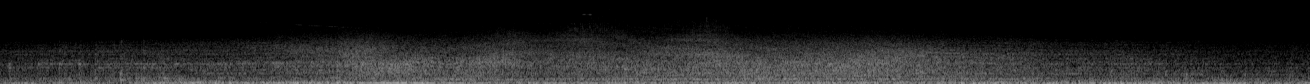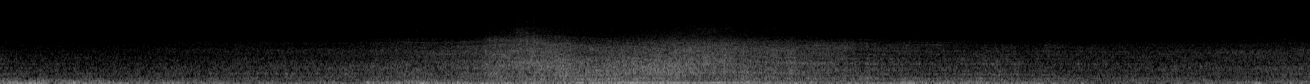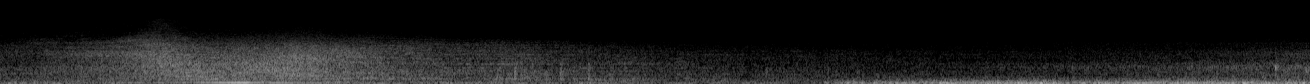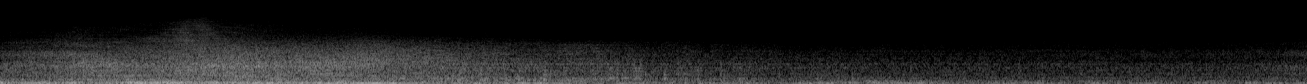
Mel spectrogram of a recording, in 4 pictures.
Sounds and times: all sorts of cars 0:00.0 - 0:52.3

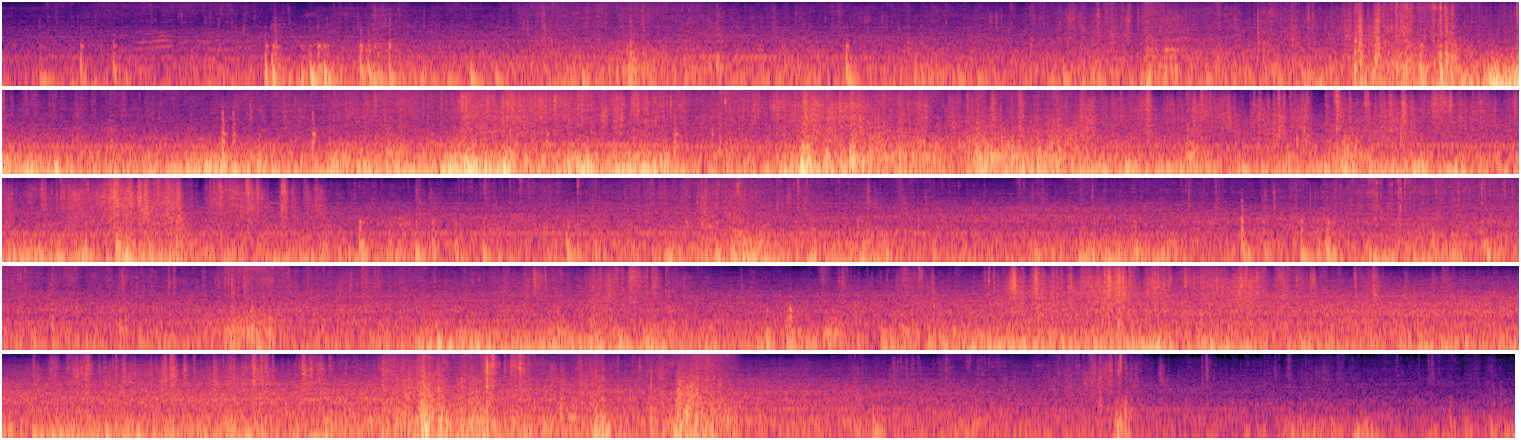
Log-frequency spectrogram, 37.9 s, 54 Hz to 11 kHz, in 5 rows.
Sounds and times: barreaux des grilles 0:00.0 - 0:37.9

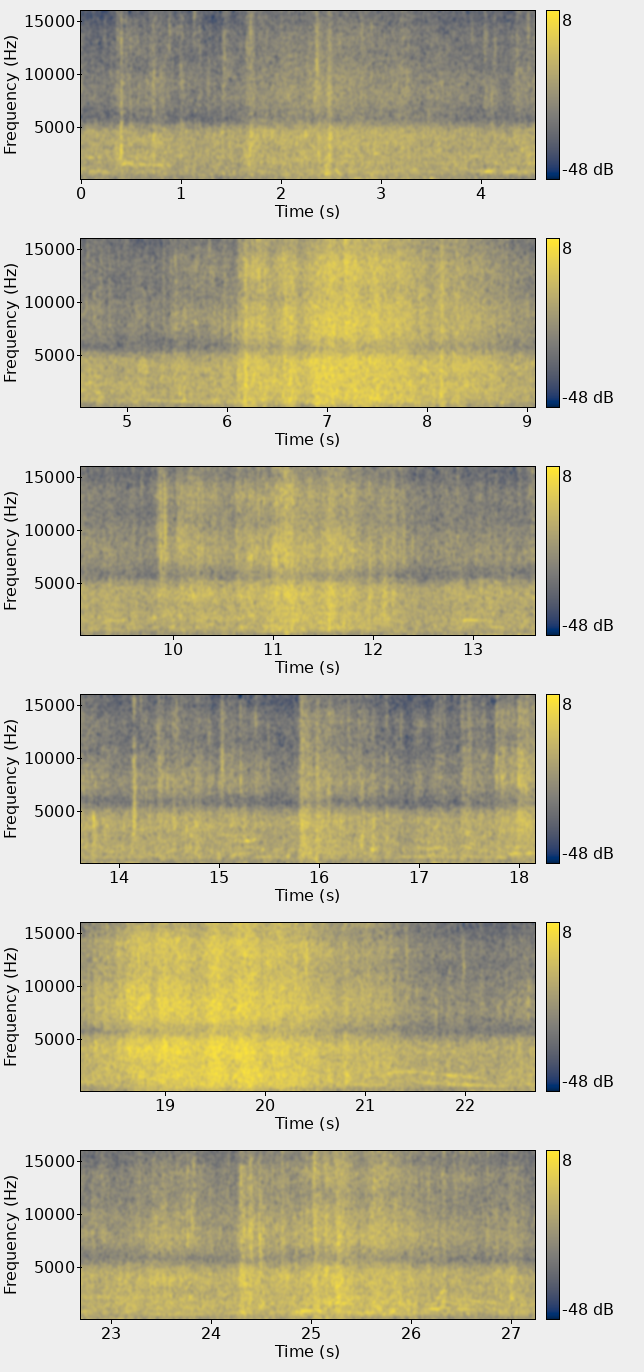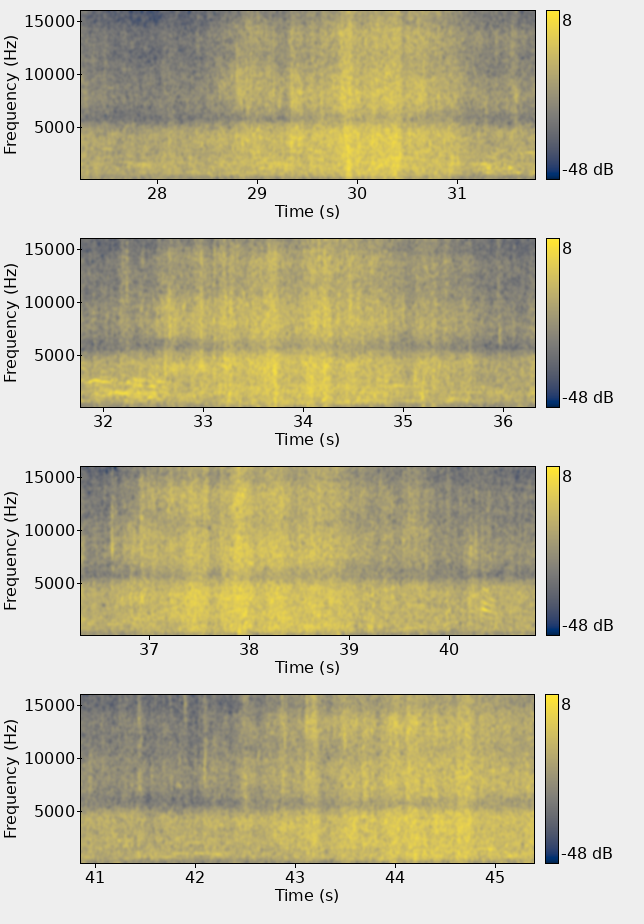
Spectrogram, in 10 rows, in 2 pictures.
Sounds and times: sea waves 0:00.0 - 0:45.3
visitors of the nearby beach 0:00.0 - 0:45.3
mellow windy 0:11.4 - 0:18.9

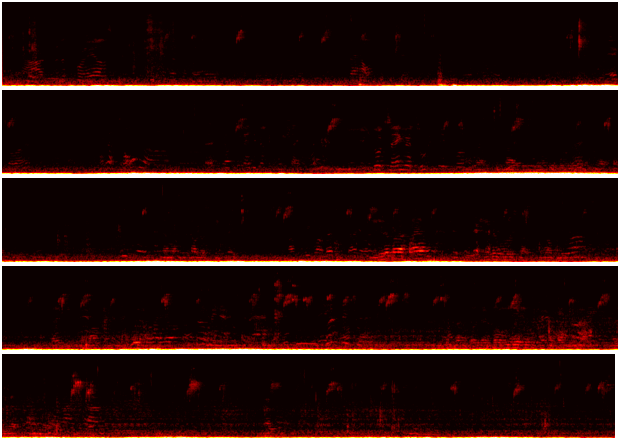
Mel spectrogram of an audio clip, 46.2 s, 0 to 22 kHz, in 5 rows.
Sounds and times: swallows are singing 0:02.2 - 0:03.8
swallows are singing 0:04.4 - 0:06.6
swallows are singing 0:09.2 - 0:09.7
swallows are singing 0:12.6 - 0:17.2
swallows are singing 0:17.8 - 0:18.6
swallows are singing 0:20.5 - 0:46.1

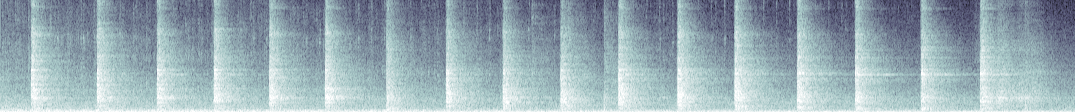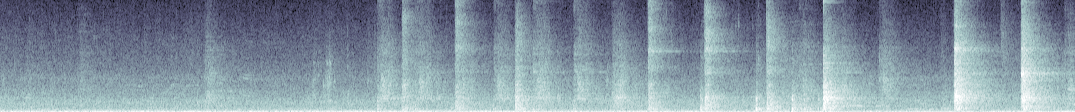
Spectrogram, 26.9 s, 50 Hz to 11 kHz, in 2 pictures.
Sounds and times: Construction sounds 0:00.0 - 0:26.8

